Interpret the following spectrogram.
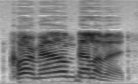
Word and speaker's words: Karmel Melamed: pronouncing your name correctly so for the audience pronounce you'd say your name the way it should be said Carmel melamed melamed okay very good of course I want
